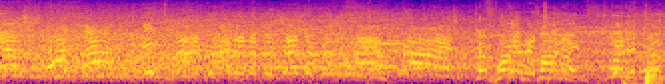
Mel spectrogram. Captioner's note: crowd cheering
